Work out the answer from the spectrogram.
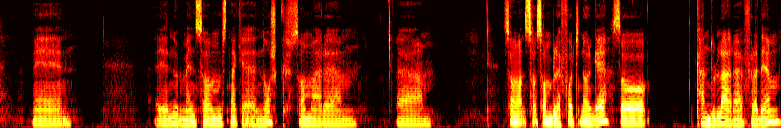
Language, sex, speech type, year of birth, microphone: Norwegian, male, spontaneous, 1986, Shure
